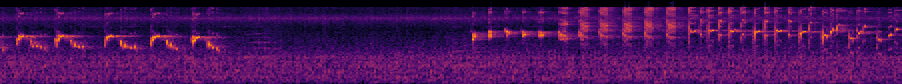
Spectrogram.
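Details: Training recording of an Oriental magpie-robin (kacer): four looping whistled phrases, a short pause, then a fast, dense chatter of high metallic notes and rising whistles that speeds up toward the end.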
